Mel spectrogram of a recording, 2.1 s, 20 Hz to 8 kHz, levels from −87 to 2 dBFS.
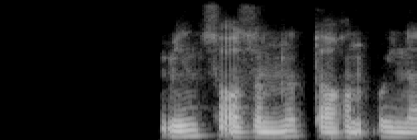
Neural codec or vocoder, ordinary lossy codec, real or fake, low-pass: none; Opus, 32 kbps; real; 7.2 kHz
